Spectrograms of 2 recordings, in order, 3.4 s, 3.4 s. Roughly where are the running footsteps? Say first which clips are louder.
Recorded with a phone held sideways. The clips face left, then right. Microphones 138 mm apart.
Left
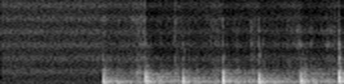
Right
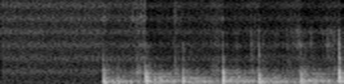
Left 5 dB; left.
